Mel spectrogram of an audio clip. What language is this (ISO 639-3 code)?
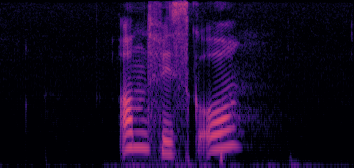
nor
